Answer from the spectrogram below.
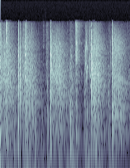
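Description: A rapid series of dull, muffled thumps and slaps, about six blows in two seconds, as a fist repeatedly punches a painting smeared with wet green food, with no voices.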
